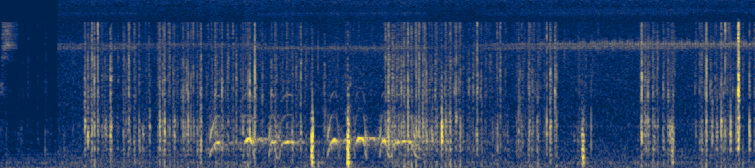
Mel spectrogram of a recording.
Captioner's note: night tones and owl hoots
